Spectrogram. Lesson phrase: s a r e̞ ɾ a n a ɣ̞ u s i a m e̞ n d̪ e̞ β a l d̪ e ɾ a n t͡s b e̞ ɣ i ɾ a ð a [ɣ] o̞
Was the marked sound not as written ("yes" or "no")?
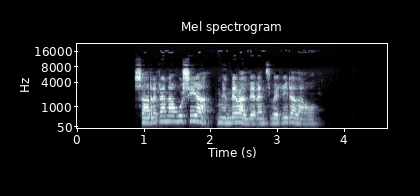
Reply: no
